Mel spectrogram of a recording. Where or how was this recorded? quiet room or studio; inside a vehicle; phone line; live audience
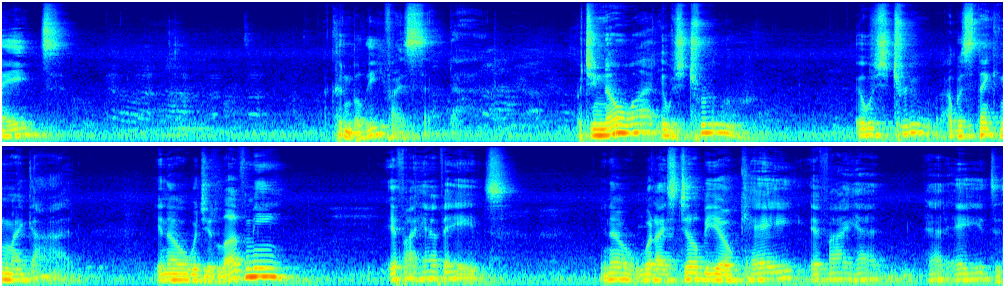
live audience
